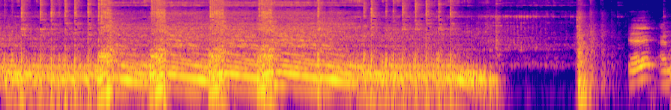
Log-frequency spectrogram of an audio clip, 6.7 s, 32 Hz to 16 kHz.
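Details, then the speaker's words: Farmertec 288 kit chainsaw with a free-breathing pipe. Sharp, fast-rising revs about twice a second before shutdown; quick, clean throttle pickup from a healthy saw. "that pipe on this saw is breathing quite nicely it's Hollow um it's a good running saw but just listen to the difference between these two saws"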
